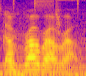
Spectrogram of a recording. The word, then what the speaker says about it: Orhorhoro: to botch this, Ruke Orhorhoro. Did I get it? Said it right. Ooh. Like row your boat. Exactly. There we go. I was stressing about that one. Three rows.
